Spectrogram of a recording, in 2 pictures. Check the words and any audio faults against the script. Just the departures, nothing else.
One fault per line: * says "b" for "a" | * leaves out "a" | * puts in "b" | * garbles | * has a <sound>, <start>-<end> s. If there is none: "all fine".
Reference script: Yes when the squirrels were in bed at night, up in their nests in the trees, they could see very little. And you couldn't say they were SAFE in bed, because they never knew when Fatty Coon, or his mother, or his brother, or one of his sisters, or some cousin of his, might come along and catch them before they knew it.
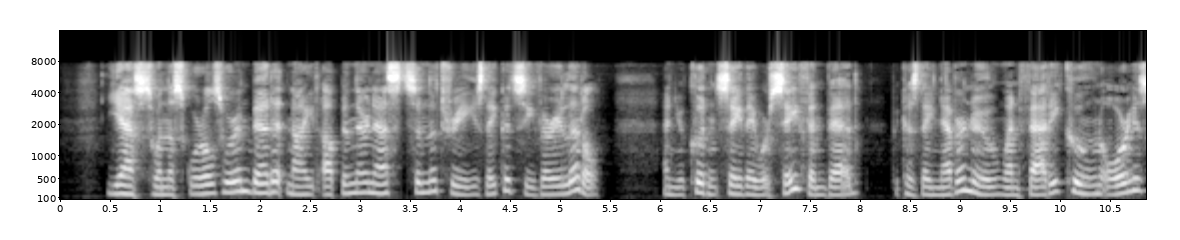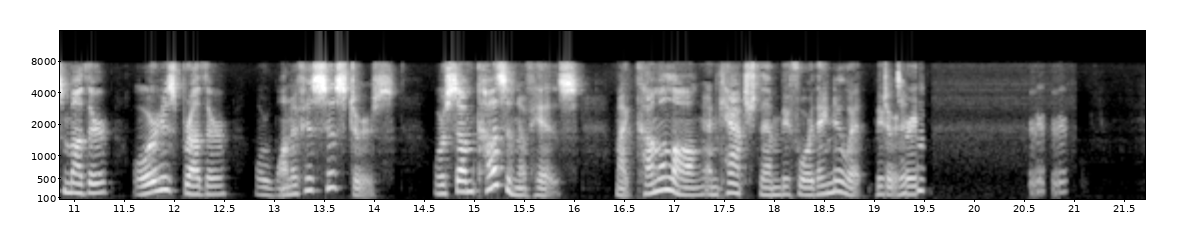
* garbles
* has a laugh, 20.5-20.9 s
